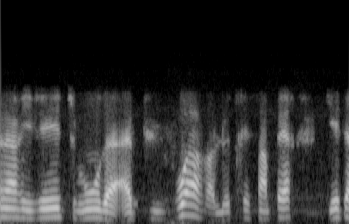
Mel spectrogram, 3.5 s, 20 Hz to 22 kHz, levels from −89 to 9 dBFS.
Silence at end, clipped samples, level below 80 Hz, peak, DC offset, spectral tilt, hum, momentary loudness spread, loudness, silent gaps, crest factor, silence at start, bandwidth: 0 s; under 0.1%; -62 dBFS; -2 dBFS; under 0.1%; -8.5 dB/octave; none; 14 LU; -20 LUFS; none; 18 dB; 0 s; 4.5 kHz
